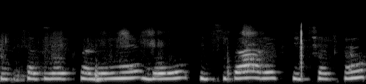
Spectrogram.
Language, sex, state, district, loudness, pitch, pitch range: Hindi, female, Bihar, Gaya, -25 LUFS, 265 Hz, 260-285 Hz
